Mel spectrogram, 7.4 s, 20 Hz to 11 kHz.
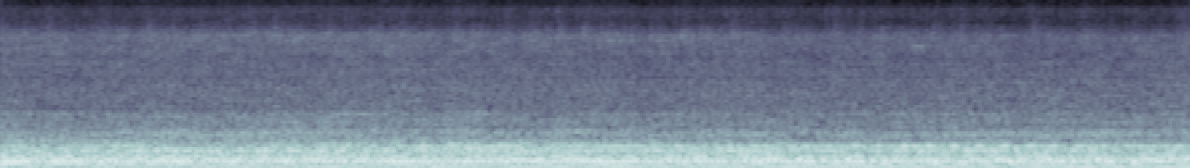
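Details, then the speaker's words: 1967 Chevy C10 V8 with new Holley Sniper fuel injection, just started after topping off transmission fluid, idling in gear backing out: deep, steady, even rumble with no knocks or misses; normal idle. "As you saw, we put it in gear. She idles back out. No problem."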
